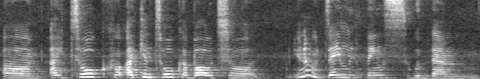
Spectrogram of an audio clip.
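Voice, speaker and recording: A woman speaks in a high voice. Her pace is fairly slow, with ordinary pitch variation. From Russia. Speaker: language student. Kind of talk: testimony. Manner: halting, many fillers.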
